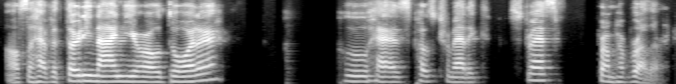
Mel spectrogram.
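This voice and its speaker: A woman's voice: lowish voice, fairly even intonation, measured pace. An American woman in her sixties giving a conference presentation in a frank, emphatic, conversational way. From New Jersey, United States. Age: 60s. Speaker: presenter, nonprofit executive director.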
